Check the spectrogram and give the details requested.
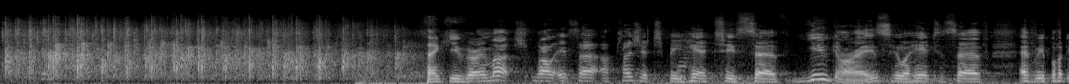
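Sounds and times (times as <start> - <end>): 
conference audience applause: 0.0 - 4.4
speech: 4.2 - 10.6.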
